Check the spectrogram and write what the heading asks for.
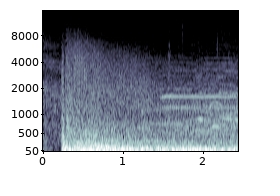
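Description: A short hush, then a sudden loud boom on the concert stage about a quarter second in, with a deep rumble that carries on after it.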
